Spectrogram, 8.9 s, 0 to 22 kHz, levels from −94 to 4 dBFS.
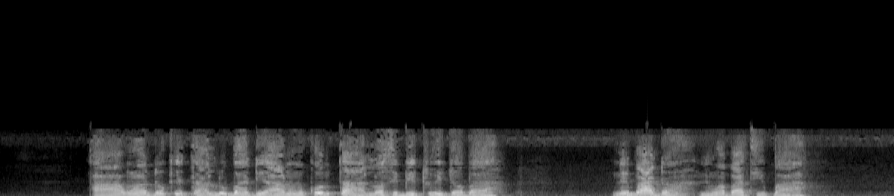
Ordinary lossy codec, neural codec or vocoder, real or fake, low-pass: AAC, 24 kbps; vocoder, 44.1 kHz, 128 mel bands every 256 samples, BigVGAN v2; fake; 19.8 kHz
